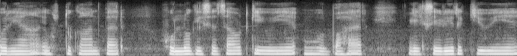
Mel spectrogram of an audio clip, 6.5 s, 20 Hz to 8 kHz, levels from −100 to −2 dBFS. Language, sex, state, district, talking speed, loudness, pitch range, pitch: Rajasthani, female, Rajasthan, Nagaur, 165 wpm, -15 LUFS, 150-165 Hz, 155 Hz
